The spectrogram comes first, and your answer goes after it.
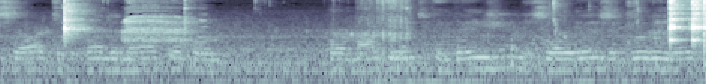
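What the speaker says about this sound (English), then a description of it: "I got some utensils here." Metal kitchen utensils clink and clatter in a few sharp bursts during home cooking of pork sinigang, with a voice talking between the clinks.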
